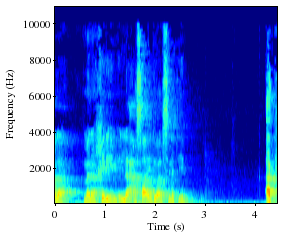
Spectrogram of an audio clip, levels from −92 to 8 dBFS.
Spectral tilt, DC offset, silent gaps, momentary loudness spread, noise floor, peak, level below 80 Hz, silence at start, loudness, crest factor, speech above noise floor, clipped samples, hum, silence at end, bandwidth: -6 dB/octave; under 0.1%; none; 13 LU; -59 dBFS; -10 dBFS; -54 dBFS; 0 s; -31 LUFS; 22 dB; 29 dB; under 0.1%; none; 0 s; 10.5 kHz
